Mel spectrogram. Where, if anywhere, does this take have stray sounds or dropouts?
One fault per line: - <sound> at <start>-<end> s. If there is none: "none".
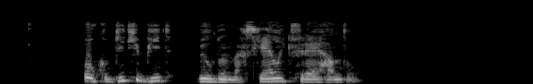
none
